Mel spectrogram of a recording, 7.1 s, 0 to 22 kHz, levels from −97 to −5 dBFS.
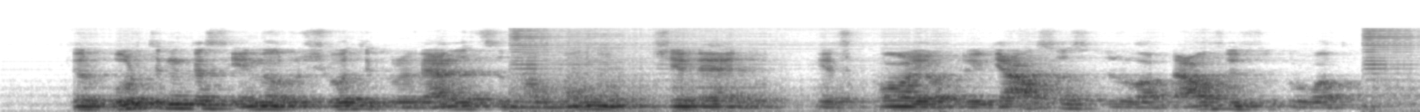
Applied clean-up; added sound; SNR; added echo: neural separator model SepFormer DNS4.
